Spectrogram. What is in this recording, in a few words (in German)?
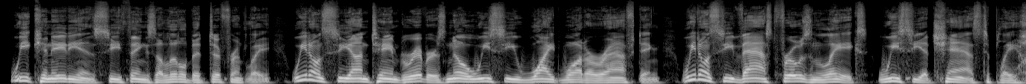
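Canadian Kommentar Dynamisch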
